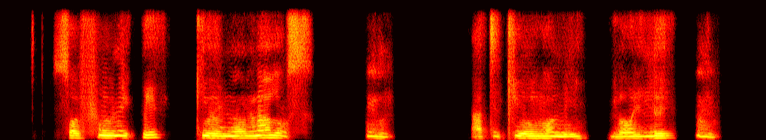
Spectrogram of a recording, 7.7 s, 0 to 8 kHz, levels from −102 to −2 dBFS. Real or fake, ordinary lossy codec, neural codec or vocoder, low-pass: fake; none; codec, 16 kHz, 1 kbps, FreqCodec, smaller model; 7.2 kHz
